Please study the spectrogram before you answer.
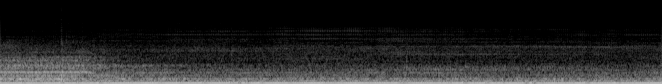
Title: TR7 5-Speed - Tranny noise when in Neutral with clutch pedal out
